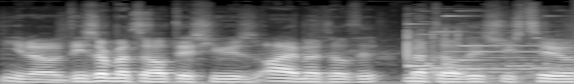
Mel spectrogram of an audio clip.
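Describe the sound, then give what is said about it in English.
A bright electronic donation alert chime rings out partway through, its sustained tones ringing on under a person who keeps talking steadily in the foreground. “thank you, Paul, um, oh, for oh, donating. That was his. That that sound was from him”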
